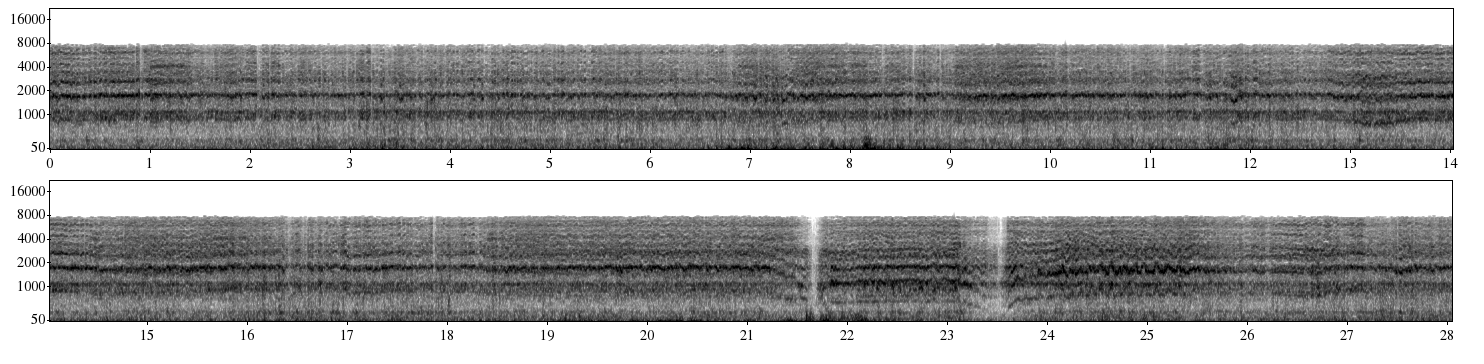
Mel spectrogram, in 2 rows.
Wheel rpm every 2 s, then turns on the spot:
230, 230, 230, 230, 230, 240, 230, 220, 230, 210, 160, 130, 190, 220.
none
